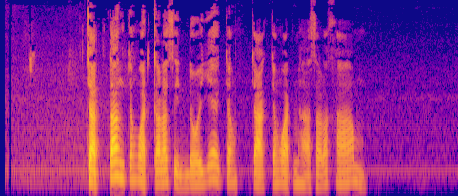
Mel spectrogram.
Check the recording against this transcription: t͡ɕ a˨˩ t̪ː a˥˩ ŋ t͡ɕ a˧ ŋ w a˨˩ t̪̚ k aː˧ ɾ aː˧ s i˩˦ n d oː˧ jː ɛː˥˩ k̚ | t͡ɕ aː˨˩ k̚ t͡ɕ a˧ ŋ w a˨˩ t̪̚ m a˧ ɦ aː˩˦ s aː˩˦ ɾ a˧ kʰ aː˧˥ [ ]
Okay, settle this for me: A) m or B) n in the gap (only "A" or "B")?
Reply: A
